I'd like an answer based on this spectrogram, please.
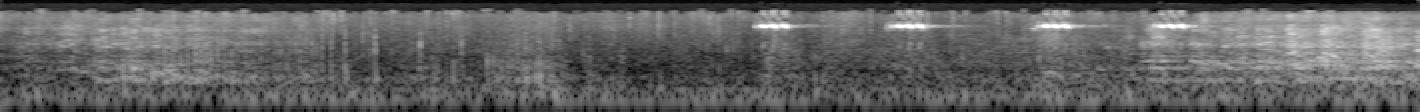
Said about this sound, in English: Just crickets, right? That's right.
